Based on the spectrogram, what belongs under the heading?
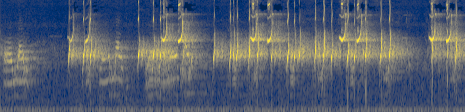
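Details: Hunting call of the common quail (batair): dense runs of rough, echoing notes broken by thin steady tones and crisp ticks, coming in bursts about every second.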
